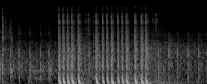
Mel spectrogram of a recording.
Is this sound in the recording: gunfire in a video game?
yes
